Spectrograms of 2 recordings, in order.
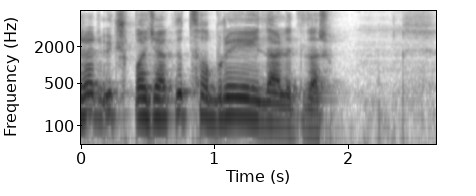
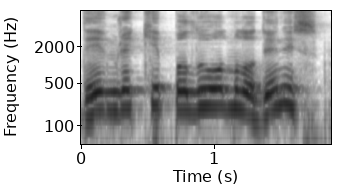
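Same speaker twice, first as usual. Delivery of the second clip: higher-pitched excited exclamation; 6 semitones higher, 3 dB louder than usual. A narrator's reading. Colin tells Deniz his guess about the creature, excited. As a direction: tell it with thrilled excitement. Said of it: "onunkine denk bir heyecanla".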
